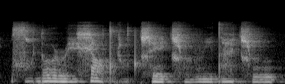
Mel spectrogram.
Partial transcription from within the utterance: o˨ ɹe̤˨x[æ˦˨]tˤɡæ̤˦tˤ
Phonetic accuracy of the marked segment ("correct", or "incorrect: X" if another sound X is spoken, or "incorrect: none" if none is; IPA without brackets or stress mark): correct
